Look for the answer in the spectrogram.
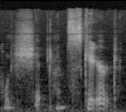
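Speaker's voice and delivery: hushed retold whisper of fear; scared whisper. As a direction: whisper it as a private admission. Retells admitting fear to herself.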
